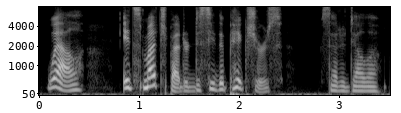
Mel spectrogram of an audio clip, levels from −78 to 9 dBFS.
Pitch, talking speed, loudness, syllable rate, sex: 185 Hz, 170 wpm, -21 LUFS, 5.9 syllables/s, female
